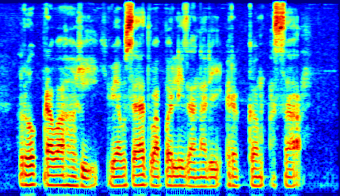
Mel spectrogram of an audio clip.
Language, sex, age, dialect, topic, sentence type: Marathi, male, 18-24, Southern Konkan, banking, statement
